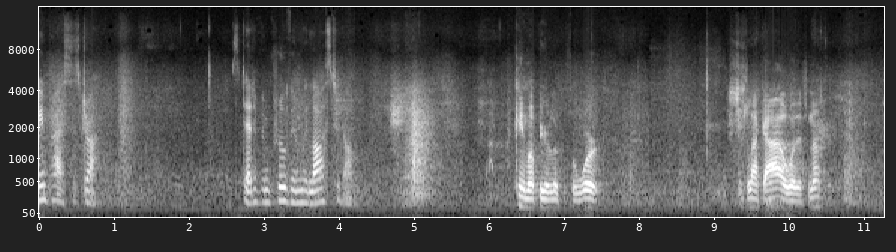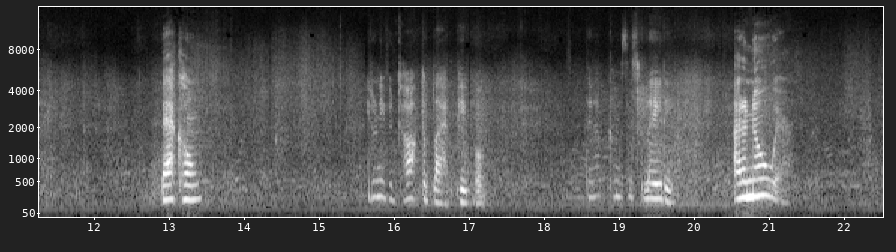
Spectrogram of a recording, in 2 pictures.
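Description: A woman speaks softly and emotionally nearby.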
